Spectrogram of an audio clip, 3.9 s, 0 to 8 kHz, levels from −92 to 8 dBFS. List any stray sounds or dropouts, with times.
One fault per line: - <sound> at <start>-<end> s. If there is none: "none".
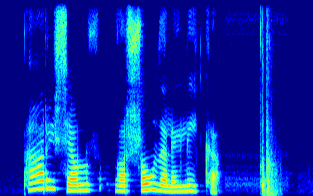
- squeak at 3.2-3.6 s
